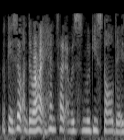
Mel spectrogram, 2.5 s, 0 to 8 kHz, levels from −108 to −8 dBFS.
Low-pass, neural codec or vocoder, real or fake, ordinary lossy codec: 7.2 kHz; codec, 16 kHz in and 24 kHz out, 0.4 kbps, LongCat-Audio-Codec, four codebook decoder; fake; MP3, 24 kbps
